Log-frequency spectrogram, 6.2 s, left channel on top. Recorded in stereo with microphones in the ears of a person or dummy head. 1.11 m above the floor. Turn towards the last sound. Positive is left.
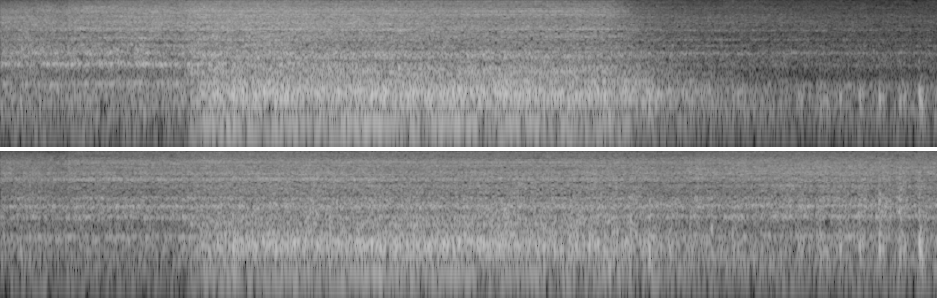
turn(degrees=15)  # may be behind; listen again after turning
